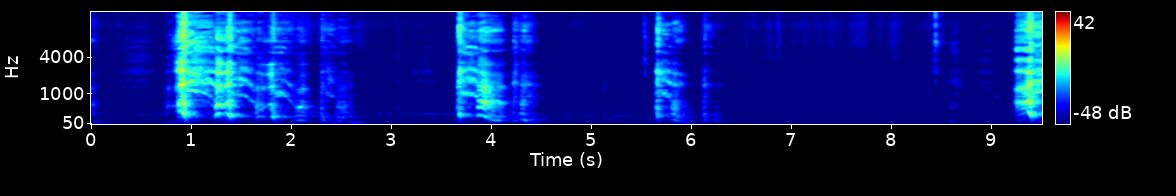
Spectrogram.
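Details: Morning cough: three bouts of harsh, loose, rough coughing and throat clearing separated by silence.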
